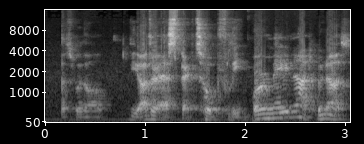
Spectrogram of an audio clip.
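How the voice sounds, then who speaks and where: The speaker has a non-native accent. The delivery is fairly quick. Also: man. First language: not English. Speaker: guitarist and voice student. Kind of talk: casual interview chat. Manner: halting, many repetitions.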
